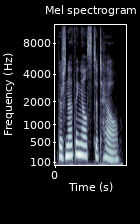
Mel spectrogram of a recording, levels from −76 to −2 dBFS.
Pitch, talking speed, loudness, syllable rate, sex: 190 Hz, 210 wpm, -15 LUFS, 6.5 syllables/s, female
